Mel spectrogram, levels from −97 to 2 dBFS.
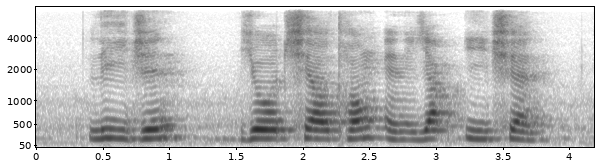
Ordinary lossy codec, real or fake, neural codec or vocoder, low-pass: none; fake; autoencoder, 48 kHz, 32 numbers a frame, DAC-VAE, trained on Japanese speech; 7.2 kHz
